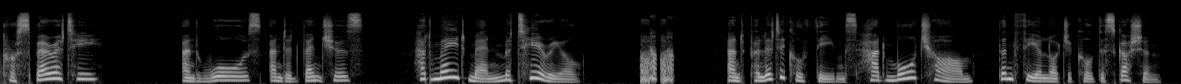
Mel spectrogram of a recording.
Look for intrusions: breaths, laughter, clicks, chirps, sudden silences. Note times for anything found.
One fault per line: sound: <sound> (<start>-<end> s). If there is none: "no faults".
sound: laugh (6.4-6.7 s)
